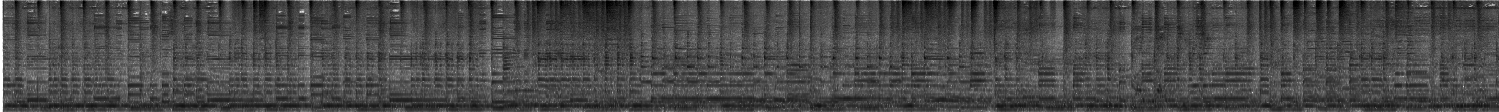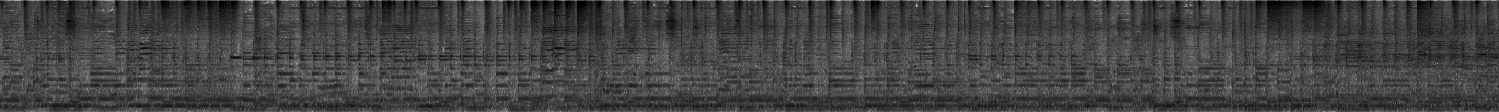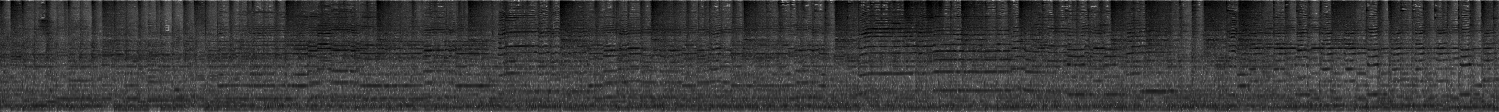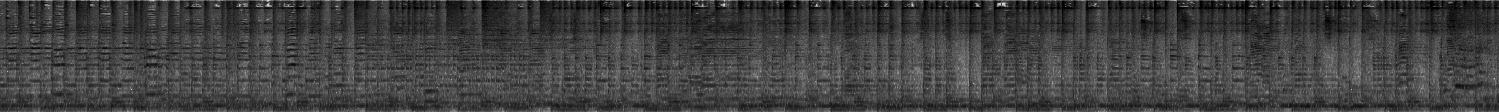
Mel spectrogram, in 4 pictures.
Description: MOST MUSIC IS IMPROVISED ON SITE
keys/voice
sax/flute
